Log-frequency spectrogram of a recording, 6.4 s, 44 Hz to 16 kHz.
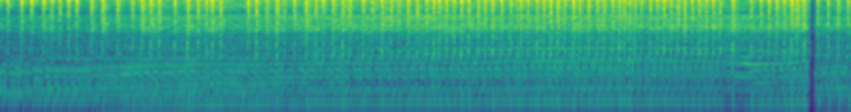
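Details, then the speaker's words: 1947 Mall six-foot two-stroke chainsaw, barn-found and first run in 40 years: strong, steady buzzing note at an even pitch with no misfires or stumbles; runs and idles cleanly. "so yeah anyway so we got a running machine at idles now too so that's cool"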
